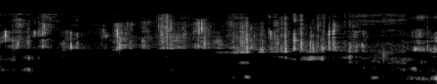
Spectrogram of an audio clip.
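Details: Lip smacking from a puppy at mealtime: quick, crackly, high-pitched wet clicks in uneven bursts, loudest around the middle.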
